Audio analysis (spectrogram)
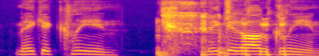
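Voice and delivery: put-on high, dazed, semi-catatonic old-man voice. Talking about a show's actors, doing a semi-catatonic old guy impression. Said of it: "that's a great impression of him too".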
